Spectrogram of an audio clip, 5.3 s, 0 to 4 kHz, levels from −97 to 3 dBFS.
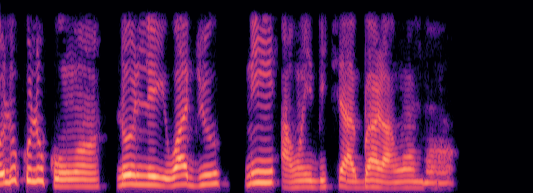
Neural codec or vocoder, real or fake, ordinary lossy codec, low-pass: codec, 16 kHz in and 24 kHz out, 2.2 kbps, FireRedTTS-2 codec; fake; none; 3.6 kHz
